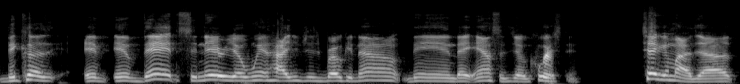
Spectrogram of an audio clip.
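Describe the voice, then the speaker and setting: A man's voice: on the high side, a little slow, fairly bright tone, no room sound, clean studio sound. A man giving brash, slangy, mocking reaction commentary straight to his viewers. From Southern United States. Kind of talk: casual profane reaction commentary.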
